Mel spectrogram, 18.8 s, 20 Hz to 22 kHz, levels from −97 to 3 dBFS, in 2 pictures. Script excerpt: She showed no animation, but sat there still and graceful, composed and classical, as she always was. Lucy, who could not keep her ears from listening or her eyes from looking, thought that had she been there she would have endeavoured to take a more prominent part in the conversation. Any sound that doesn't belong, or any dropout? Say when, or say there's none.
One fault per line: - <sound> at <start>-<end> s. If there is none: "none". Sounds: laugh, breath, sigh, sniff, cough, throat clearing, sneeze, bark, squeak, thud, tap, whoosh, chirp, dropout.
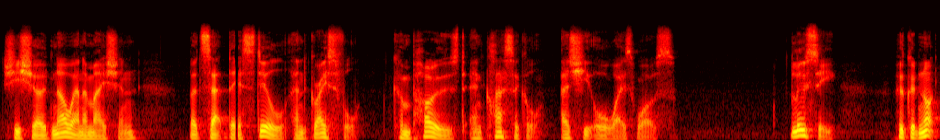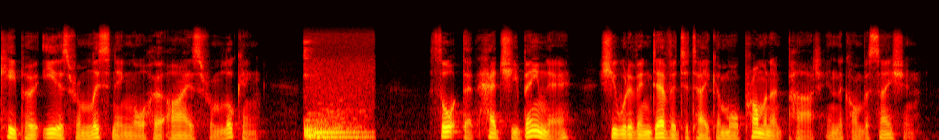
- dropout at 2.3-2.4 s
- thud at 12.4-13.2 s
